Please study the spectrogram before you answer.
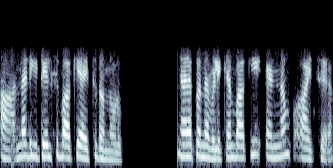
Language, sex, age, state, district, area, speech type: Malayalam, female, 18-30, Kerala, Thrissur, rural, conversation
